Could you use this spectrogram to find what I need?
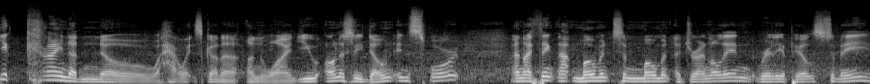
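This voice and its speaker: A man with a British accent, fairly high pitch and lively intonation, at a moderate pace, with noticeable background noise. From United Kingdom. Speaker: actor. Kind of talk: interview answer.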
